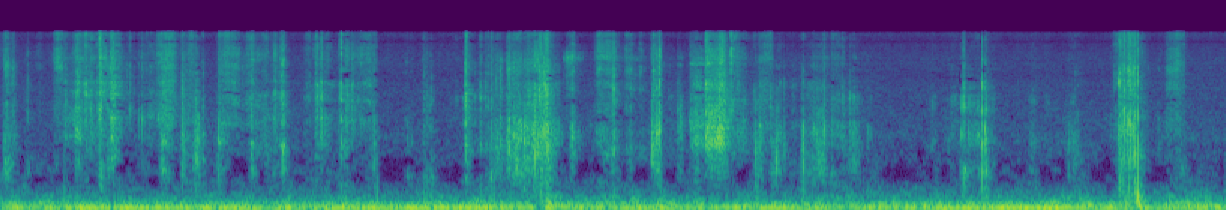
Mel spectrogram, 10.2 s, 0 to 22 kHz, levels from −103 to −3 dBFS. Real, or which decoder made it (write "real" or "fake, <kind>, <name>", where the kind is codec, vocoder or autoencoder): real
